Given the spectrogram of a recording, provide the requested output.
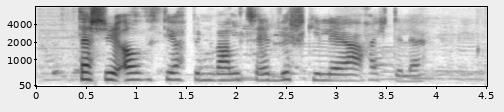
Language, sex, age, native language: Icelandic, female, 18-19, Icelandic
